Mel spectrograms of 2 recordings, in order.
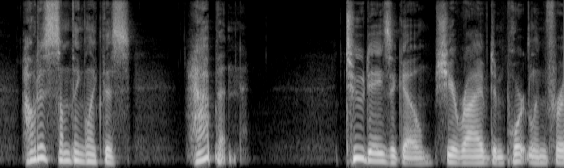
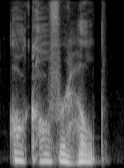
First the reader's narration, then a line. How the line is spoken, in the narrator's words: whispered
